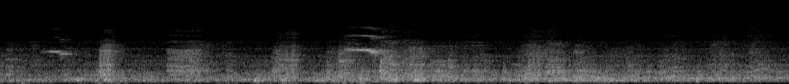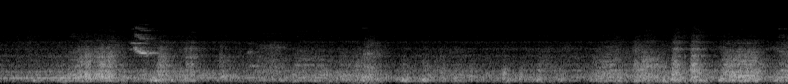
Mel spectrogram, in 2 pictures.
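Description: Train wheels clatter and squeal over rail joints.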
